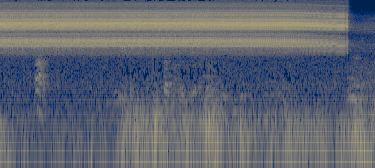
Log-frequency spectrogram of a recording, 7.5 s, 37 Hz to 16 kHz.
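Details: On the wall of a holiday villa in Portugal in August 2011, a cicada gives an intense, shrill, continuous buzz held at one level for several seconds, then cuts off abruptly, with faint low voices and rustling behind.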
